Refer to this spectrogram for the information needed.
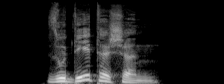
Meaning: inflection of sudetisch: 1. strong genitive masculine/neuter singular 2. weak/mixed genitive/dative all-gender singular 3. strong/weak/mixed accusative masculine singular 4. strong dative plural
- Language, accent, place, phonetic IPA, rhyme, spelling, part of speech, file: German, Germany, Berlin, [zuˈdeːtɪʃn̩], -eːtɪʃn̩, sudetischen, adjective, De-sudetischen.ogg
